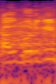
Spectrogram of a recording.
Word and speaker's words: कलबुर्गी: ये अपने भाई हैं, कलाबुरागी स्टेशन पे रहते हैं ये, और कलबुर्गी बोलते हैं ना? हाँ, कलबुर्गी बोलते हैं। इंग्लिश में स्पेलिंग पता नहीं, कलाबुरागी है।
